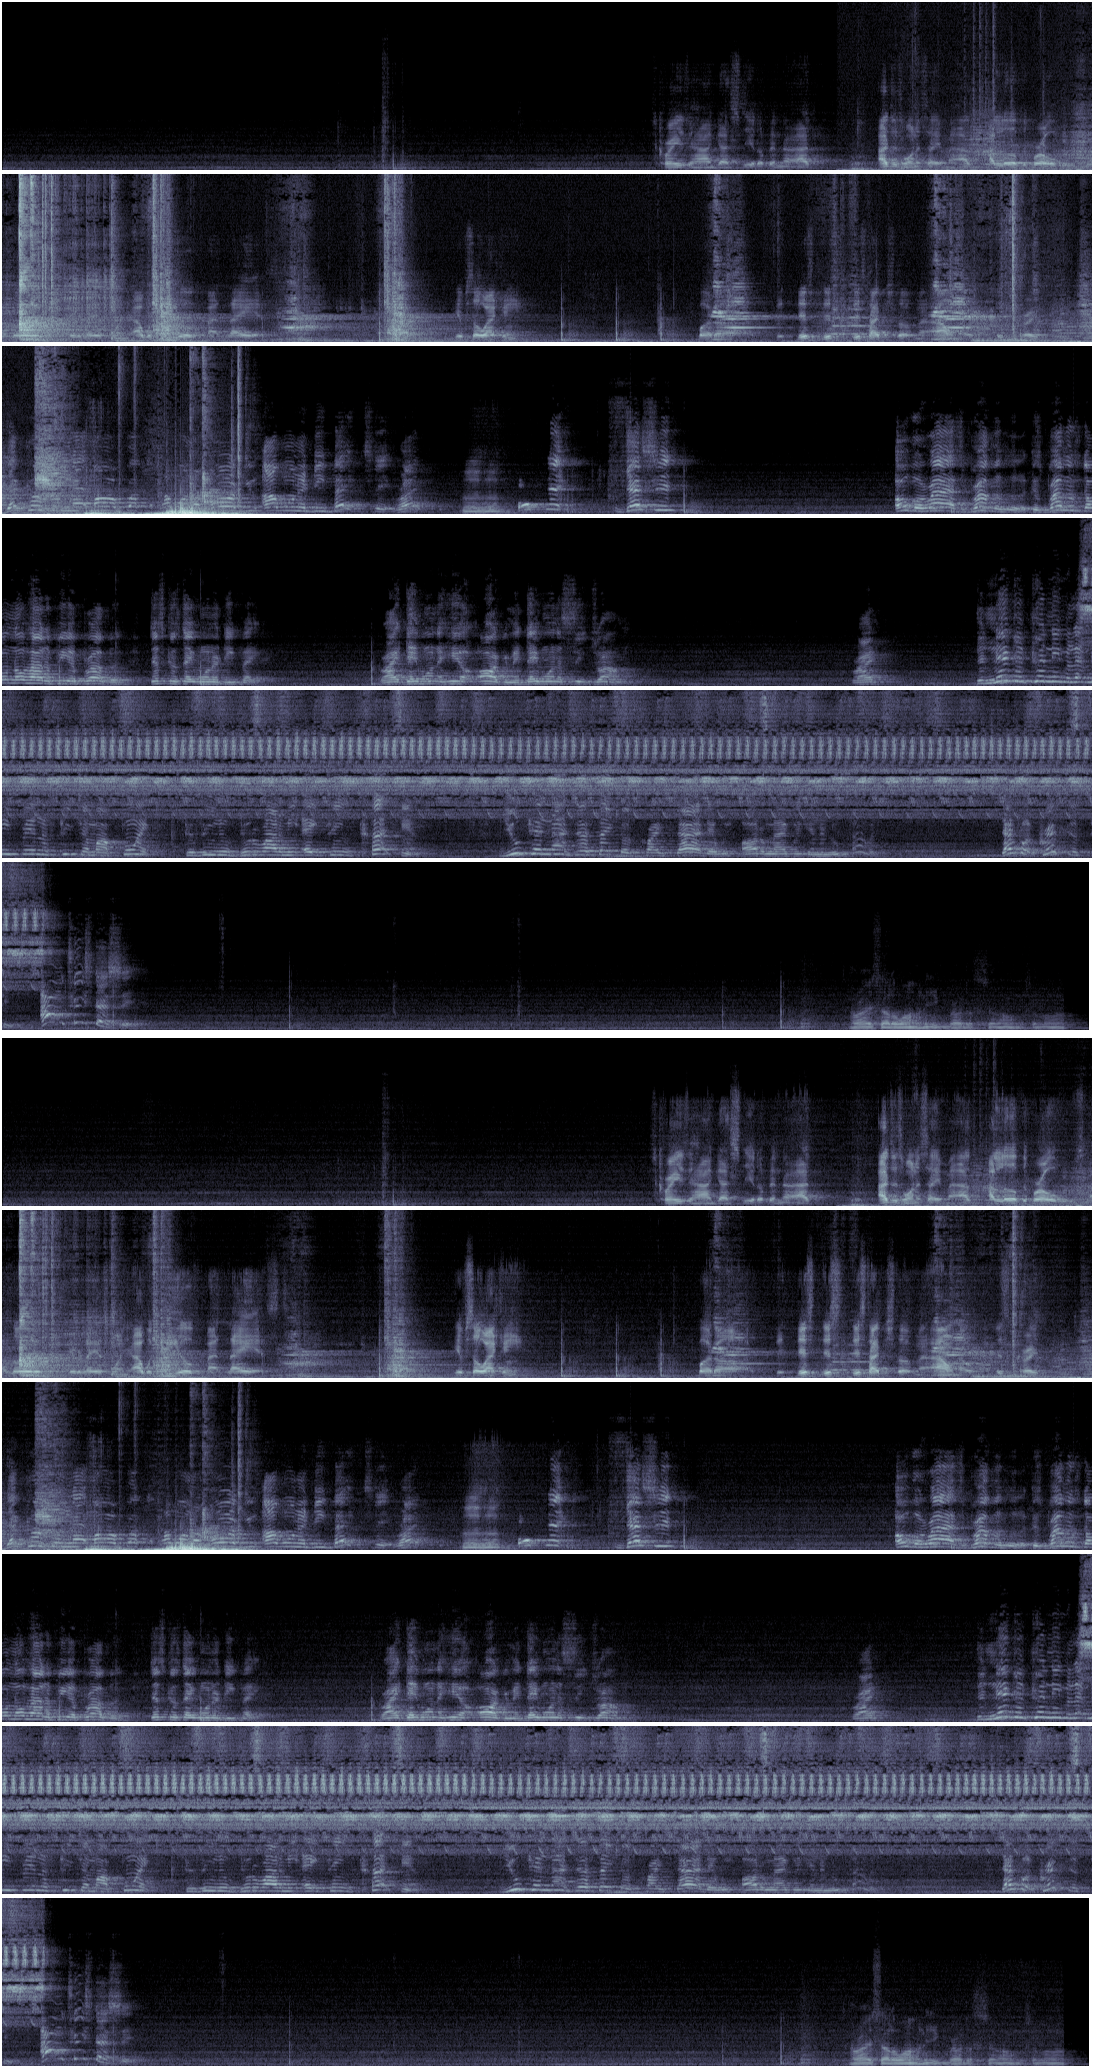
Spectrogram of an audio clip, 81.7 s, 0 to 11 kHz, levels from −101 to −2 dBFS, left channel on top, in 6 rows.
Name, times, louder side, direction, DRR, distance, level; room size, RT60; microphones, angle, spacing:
voice 1, 8.2-10.1 10.6-14.2 14.5-17.1 19.3-20.1 22.3-23.0 23.3-26.6 33.0-33.5, right 3 dB, 80° right, 11 dB, 0.9 m, -39 dB
sound 1, 10.5-20.3 21.6-22.0 22.3-23.6 23.9-24.6 25.2-30.3, left 2 dB, 65° left, 0.9 m, -33 dB
voice 2, 27.3-32.5 33.7-34.3 34.8-35.6 38.4-42.4 42.7-44.1 45.6-48.8 51.5-51.8 53.1-56.4 56.8-59.7 60.7-65.5 67.0-68.3 68.6-69.8, equal, 10° left, 3 dB, 1.7 m, -42 dB
sound 2, 54.3-68.7, right 6 dB, 15° right, 1.1 m, -36 dB
voice 3, 78.7-81.4, right 2 dB, 45° right, 7 dB, 0.7 m, -46 dB
20.5 x 17.5 x 9.9 m, 1.1 s
head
